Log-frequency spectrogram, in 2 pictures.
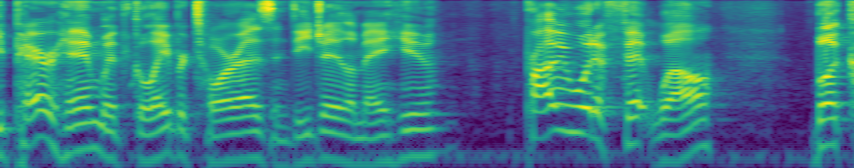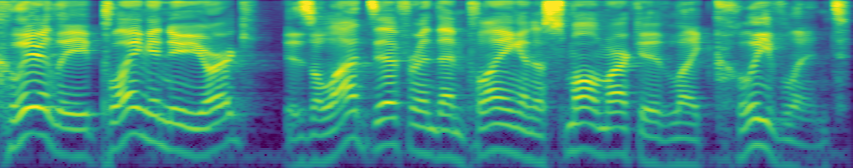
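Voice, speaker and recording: At a moderate pace, a man talks at medium pitch, his voice making very wide pitch swings. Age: 20s. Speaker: sports podcast host. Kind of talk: solo sports commentary podcast. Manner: animated.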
